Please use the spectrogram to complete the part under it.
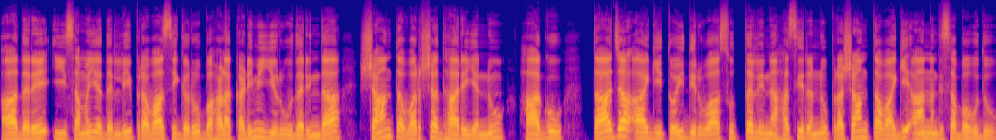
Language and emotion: Kannada, neutral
